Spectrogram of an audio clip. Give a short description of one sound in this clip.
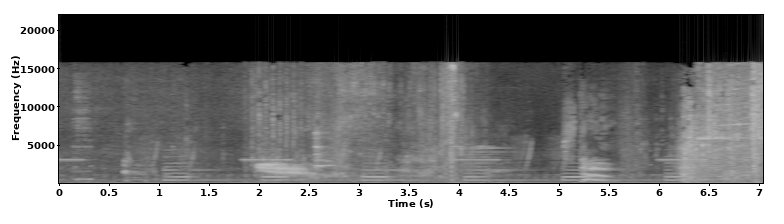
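An alarm beeps in an even rhythm.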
